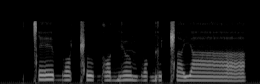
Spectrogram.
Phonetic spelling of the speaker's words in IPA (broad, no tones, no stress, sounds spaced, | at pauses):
ǀ e b ɔ ǁ u ɡ ɔ ɡʲ õ b ɔ ɡ ɨ ǁ ɐ j aː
